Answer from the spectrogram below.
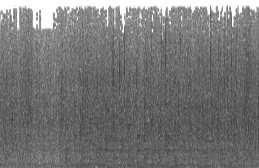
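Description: Steady rain pours down in a continuous, even hiss, loud, with a low droning hum running underneath throughout.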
